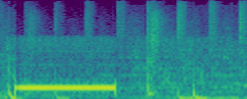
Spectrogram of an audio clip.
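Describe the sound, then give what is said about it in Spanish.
A steady electronic phone tone holds for about a second, then cuts off, followed by a few short beeps and clicks as a call connects. “A ver, ya entró la llamada, contéstale.”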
